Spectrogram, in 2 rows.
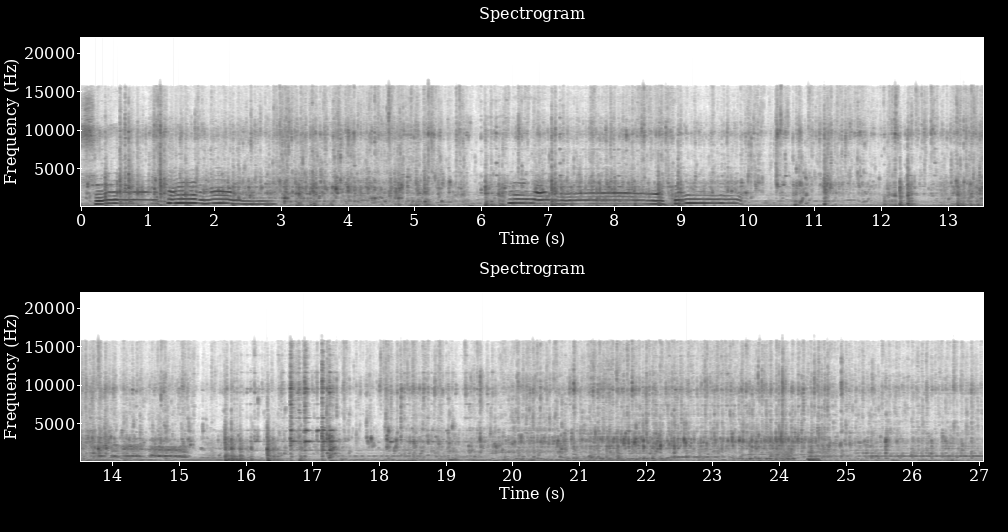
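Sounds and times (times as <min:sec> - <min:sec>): tap water running into sink: 0:00.0 - 0:27.0
plate and spoon clinking: 0:15.7 - 0:17.4.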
